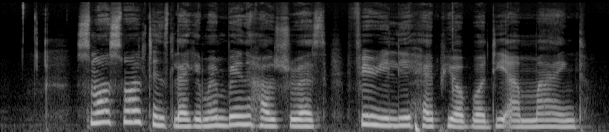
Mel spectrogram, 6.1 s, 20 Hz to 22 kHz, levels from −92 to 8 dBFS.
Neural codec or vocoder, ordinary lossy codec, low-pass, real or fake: vocoder, 48 kHz, 128 mel bands, Vocos; none; none; fake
